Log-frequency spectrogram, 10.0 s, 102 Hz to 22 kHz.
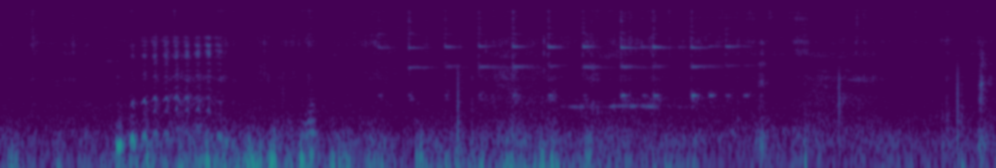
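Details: Goats recorded on 19 October 2024; one short, nasal, wavering bleat rises out of the noise early on. Steady low rumble and faint high ringing ticks continue throughout.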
